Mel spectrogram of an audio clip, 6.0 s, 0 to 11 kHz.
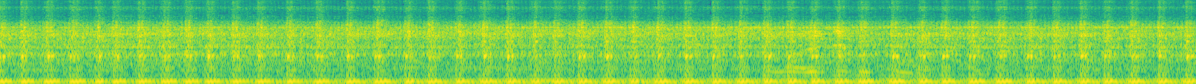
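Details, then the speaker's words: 2005 Polaris Predator 90 two-stroke quad, sat long, new battery, carburetor tuned: fast steady idle pulsing about four times a second that won't settle; high idle hanging, carb spray showed no leak, cause unknown, exhaust leak noted. "I believe the last time it ran for y'all, it was high idle was hanging. I sprayed around the carburetor for any leaks, and it never revved up or bogged down or anything."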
